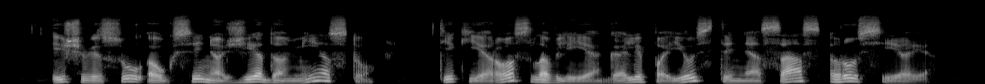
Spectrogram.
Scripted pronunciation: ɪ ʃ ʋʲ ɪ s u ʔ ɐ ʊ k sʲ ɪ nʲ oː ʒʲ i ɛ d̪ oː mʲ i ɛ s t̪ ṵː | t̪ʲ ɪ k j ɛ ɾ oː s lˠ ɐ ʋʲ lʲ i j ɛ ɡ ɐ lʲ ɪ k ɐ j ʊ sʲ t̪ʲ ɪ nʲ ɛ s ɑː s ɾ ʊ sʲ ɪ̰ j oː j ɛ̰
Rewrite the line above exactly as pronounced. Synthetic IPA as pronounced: ɪ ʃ ʋʲ ɪ s uː ʔ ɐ ʊ k sʲ ɪ nʲ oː ʒʲ i ɛ d̪ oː mʲ i ɛ s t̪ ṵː | t̪ʲ ɪ k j ɛ ɾ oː s lˠ ɐ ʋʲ lʲ i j ɛ ɡ ɐ lʲ ɪ p ɐ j ʊ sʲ t̪ʲ ɪ nʲ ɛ s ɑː s ɾ ʊ sʲ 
